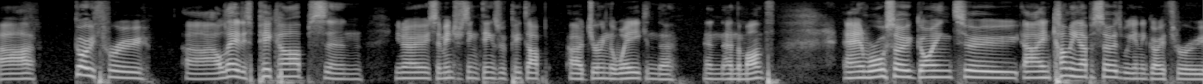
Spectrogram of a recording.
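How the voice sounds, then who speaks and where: A man's fairly high voice with an Australian accent at a moderate pace, dry and close with no echo over a quiet background. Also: ordinary pitch variation. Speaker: gaming podcast host. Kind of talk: casual chat. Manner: halting.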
